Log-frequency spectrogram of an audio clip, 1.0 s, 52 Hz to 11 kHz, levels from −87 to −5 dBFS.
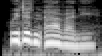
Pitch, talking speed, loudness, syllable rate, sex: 180 Hz, 235 wpm, -16 LUFS, 5.8 syllables/s, female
